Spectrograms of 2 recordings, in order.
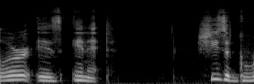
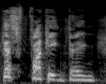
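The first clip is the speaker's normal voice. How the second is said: annoyed grumble; 4 dB louder than usual. Retold or imitated. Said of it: "she gets all wrapped up in it and is just like".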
